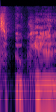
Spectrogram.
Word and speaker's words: Spokane: And this listener, Jeremy, wrote in and said, I just want you to know that Spokane is basically a desert and it's pronounced Spokane.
